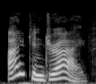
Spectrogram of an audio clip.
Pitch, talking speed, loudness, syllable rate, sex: 235 Hz, 190 wpm, -14 LUFS, 5.6 syllables/s, female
